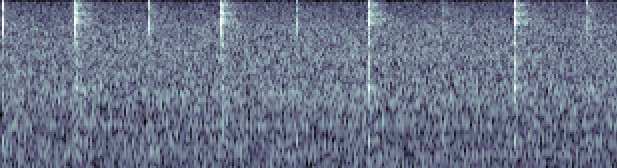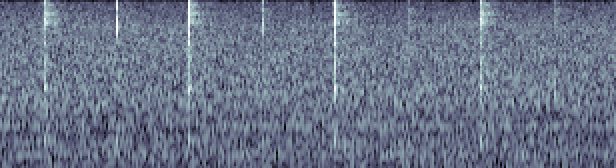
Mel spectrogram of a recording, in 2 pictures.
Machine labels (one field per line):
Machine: valve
